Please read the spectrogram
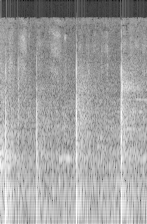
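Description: Chalk writing on a blackboard: faint strokes with three short sharp taps of the chalk against the board.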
